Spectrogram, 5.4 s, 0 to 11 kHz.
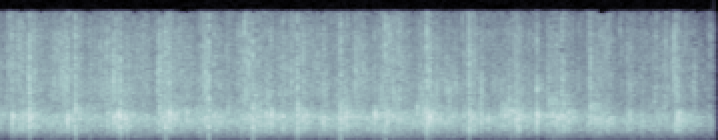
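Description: An audience claps steadily for the 26 people who have attended for five years, dense overlapping hand claps forming a continuous, fairly loud wash of applause that holds even throughout, with no voices standing out.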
